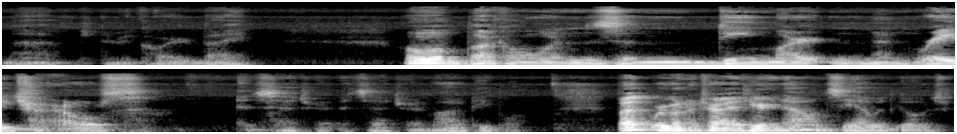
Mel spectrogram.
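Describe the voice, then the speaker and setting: Over music in the background and audible room echo, a man speaks at a fairly slow pace and fairly low pitch. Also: ordinary pitch variation, big swings in loudness. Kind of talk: casual vlog chat. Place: home room.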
